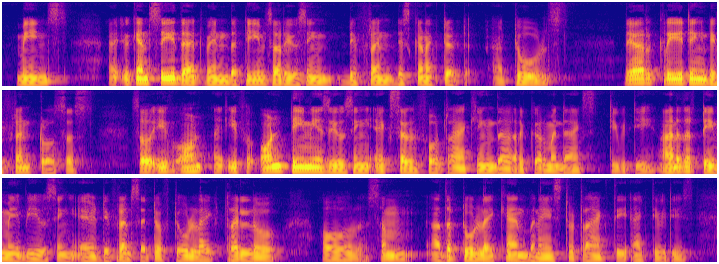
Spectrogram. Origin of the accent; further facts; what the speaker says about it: Thiruvananthapuram, Kerala, India; I'm from Thiruvananthapuram, Kerala state.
